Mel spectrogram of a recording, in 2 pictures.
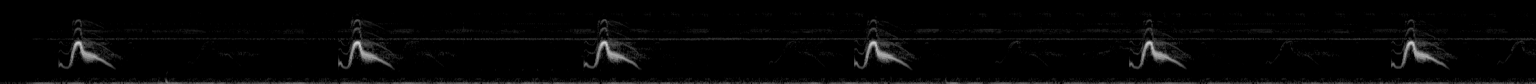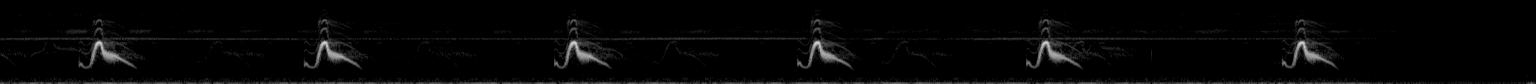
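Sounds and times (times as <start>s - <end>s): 
Common Pauraque calling in South America: 0.6s - 1.4s, 3.4s - 4.5s, 5.8s - 6.6s, 7.8s - 9.2s, 10.0s - 12.0s, 13.9s - 20.2s, 20.9s - 22.6s, 23.3s - 26.8s, 28.0s - 29.1s.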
